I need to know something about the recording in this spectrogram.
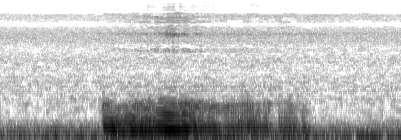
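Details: Pomeranian, a former rescue dog, snoring while asleep: one rasping, buzzy snore lasting about a second, steady and low, then fading into quiet breathing.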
